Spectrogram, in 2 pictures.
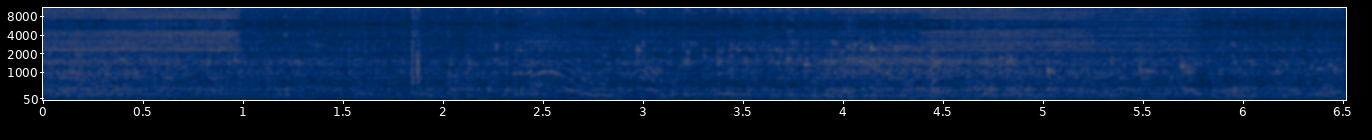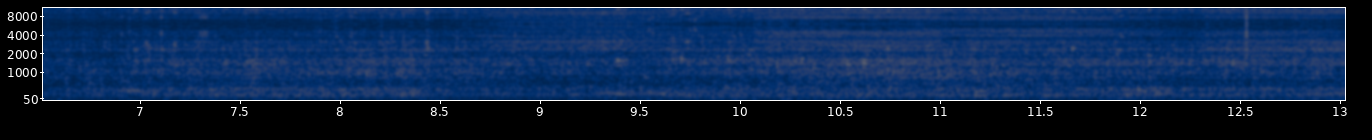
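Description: Underwater ambience picked up through a dive camera housing: a steady low rushing hiss with scattered faint gurgles, chirps and ticks.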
